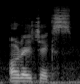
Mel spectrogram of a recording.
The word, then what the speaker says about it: RHX: RHX İngilizce okunuyor.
